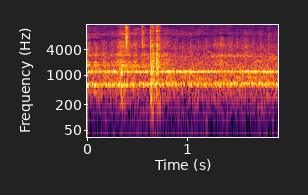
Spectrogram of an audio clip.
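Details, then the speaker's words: Swardman Electra 55 electric reel mower mowing uphill; only a faint steady electric whir with light reel hum, no rubbing or scraping; running normally and very quietly, quieter than a manual reel mower. "the sortment is the quietest machine I've I mean it's quieter than a manual real mower it is so silent"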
